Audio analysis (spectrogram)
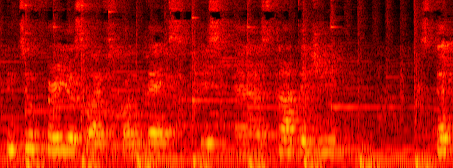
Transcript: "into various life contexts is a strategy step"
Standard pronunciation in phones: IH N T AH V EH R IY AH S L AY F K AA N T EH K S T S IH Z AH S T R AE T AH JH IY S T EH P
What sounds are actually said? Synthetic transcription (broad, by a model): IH N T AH F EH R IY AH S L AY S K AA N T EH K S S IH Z AH S T R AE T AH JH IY S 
